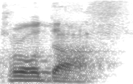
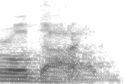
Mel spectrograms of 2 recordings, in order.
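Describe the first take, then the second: First: The word ends with a voiceless f sound. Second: The word ends with a voiced v sound. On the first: The speaker calls it wrong. "That's not prodaf" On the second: The speaker calls it right. "voiced consonants stay voiced at the ends of words"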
